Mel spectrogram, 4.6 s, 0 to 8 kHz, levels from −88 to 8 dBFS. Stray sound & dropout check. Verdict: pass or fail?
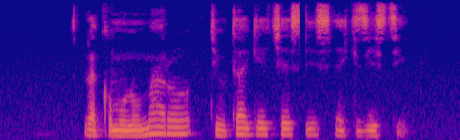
fail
